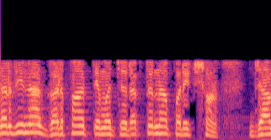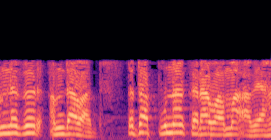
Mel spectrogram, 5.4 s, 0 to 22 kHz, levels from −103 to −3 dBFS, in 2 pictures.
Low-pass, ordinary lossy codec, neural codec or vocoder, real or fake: 3.6 kHz; none; none; real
